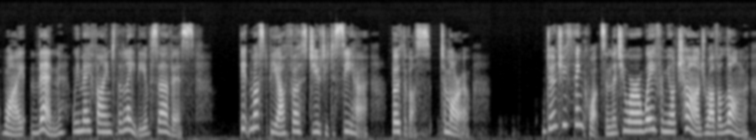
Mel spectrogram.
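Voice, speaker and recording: Casting: woman reading as a calm, incisive gentleman detective for an audiobook drama; measured, explanatory delivery, very dry sound. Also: on the high side, no room sound. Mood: calm, analytical.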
